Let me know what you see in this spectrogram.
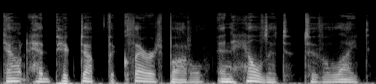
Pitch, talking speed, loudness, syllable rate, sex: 120 Hz, 225 wpm, -19 LUFS, 4.7 syllables/s, male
